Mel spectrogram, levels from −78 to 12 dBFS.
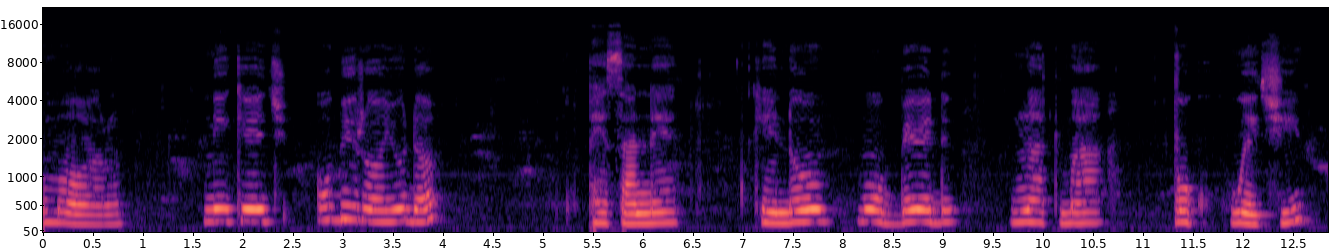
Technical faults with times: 0.00-12.86 channel delay (comb filtering)

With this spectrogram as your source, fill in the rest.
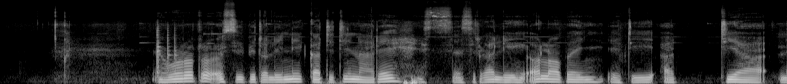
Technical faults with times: none

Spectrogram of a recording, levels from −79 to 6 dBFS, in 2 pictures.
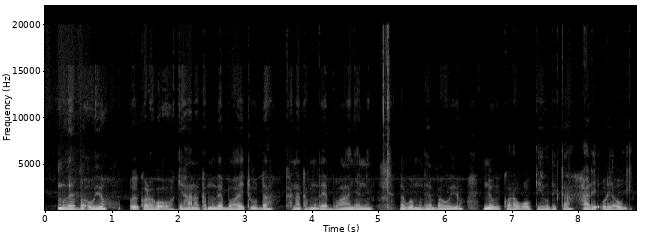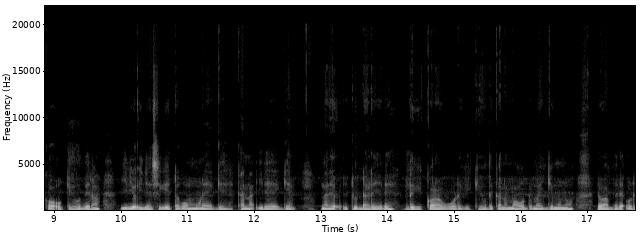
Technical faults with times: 10.76-10.81 short stall from a late packet
11.14-11.19 short stall from a late packet
11.58-11.65 short stall from a late packet
12.36-12.94 jitter buffer slow-down
13.23-13.32 short stall from a late packet
16.58-17.52 jitter buffer speed-up

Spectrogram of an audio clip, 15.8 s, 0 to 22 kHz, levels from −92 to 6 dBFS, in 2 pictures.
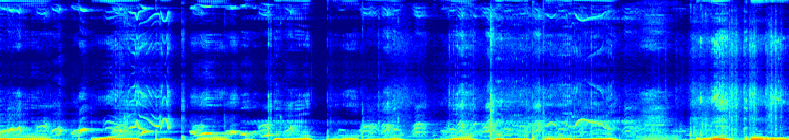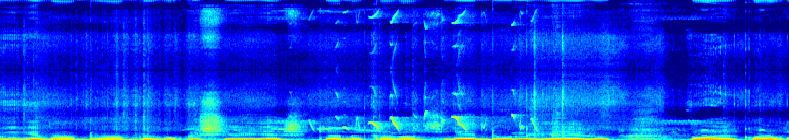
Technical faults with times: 0.00-15.79 stereo read as mono

